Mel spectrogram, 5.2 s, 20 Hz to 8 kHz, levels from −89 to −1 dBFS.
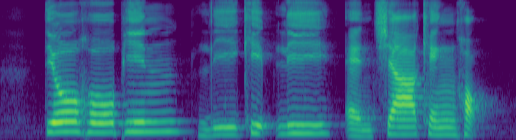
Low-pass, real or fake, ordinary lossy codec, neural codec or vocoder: none; real; none; none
